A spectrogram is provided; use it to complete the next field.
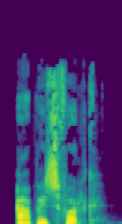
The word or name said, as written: arbejdsfolk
